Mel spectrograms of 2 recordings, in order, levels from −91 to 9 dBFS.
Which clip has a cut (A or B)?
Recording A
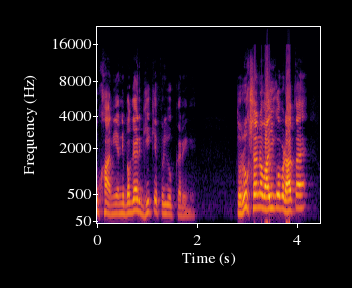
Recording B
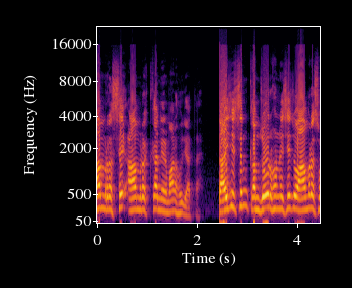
B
